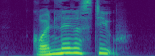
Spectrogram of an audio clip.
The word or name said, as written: grønlænderstiv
